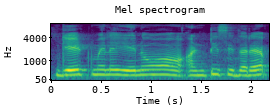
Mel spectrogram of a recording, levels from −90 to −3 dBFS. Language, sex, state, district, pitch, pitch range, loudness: Kannada, female, Karnataka, Bangalore, 215 Hz, 205-225 Hz, -17 LUFS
